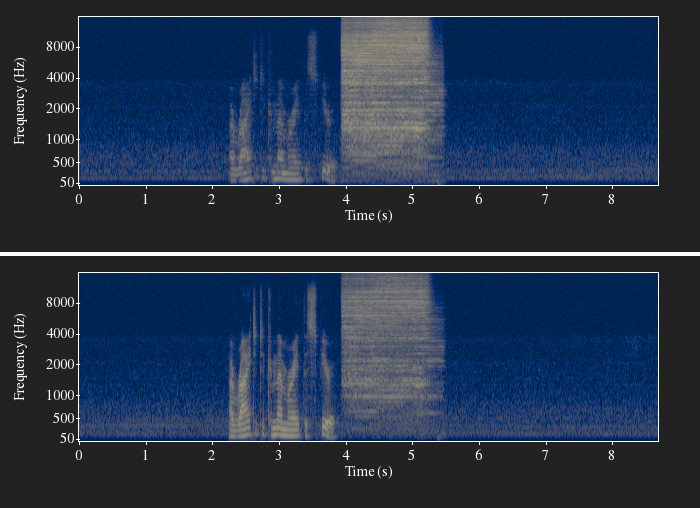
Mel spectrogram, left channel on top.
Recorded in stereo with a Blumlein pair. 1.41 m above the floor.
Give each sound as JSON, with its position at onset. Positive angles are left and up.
{"t": 2.2, "sound": "a man speaking", "azimuth_deg": -55, "distance_m": 0.6}
{"t": 3.9, "sound": "sawing", "azimuth_deg": 55, "distance_m": 0.6}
